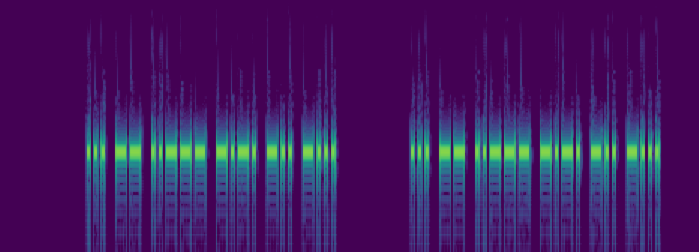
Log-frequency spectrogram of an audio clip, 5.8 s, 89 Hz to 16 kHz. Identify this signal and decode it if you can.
Morse code, heard as a keyed tone, about 37 wpm, 700 Hz. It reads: SM2CDB SM2CDB
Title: DXCC-100 Call Signs - 6 Characters - Repeated 2x - 40wpm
